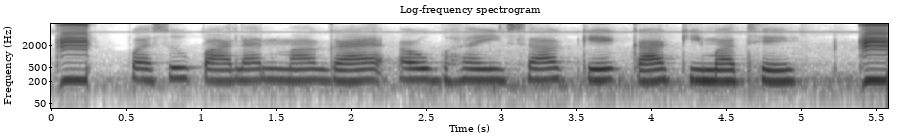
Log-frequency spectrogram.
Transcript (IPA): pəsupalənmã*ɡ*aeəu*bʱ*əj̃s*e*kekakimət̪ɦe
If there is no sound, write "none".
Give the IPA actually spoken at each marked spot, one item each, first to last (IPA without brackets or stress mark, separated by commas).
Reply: ɡ, bʱ, a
